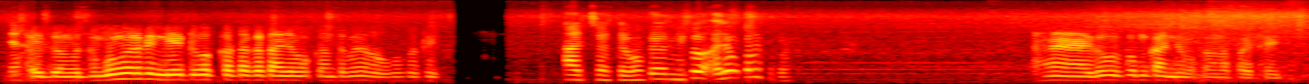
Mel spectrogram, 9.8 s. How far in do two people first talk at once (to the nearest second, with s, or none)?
none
